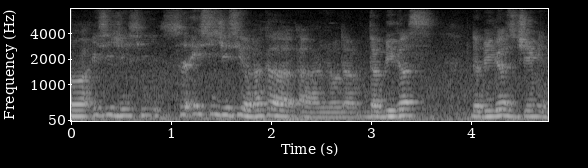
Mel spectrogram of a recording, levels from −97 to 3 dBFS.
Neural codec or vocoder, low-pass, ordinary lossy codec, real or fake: none; none; none; real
